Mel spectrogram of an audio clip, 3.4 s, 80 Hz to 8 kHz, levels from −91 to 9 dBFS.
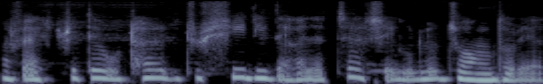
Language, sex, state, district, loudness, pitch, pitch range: Bengali, female, West Bengal, Kolkata, -35 LUFS, 210 Hz, 195-230 Hz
